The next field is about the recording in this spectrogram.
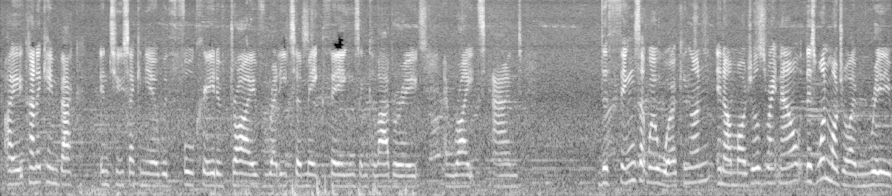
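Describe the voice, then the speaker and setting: A woman's voice: medium pitch, background noise. A woman in her twenties chatting casually to camera as a student vlogger. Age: 20s.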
